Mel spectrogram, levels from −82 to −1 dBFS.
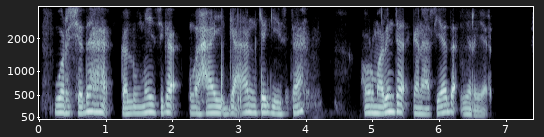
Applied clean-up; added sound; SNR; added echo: neural mask model Resemble Enhance denoiser.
